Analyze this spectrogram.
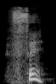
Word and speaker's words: fait: pattern so the past participle of fair is Fe say that's spelled f-e-i-t so to see I have done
